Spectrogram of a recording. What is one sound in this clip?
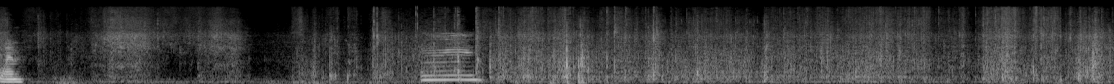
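Cardboard and plastic wrapping rustle as a box is unpacked.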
